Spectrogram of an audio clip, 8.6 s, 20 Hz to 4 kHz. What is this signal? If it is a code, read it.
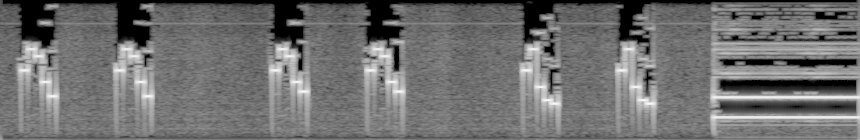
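Five-tone selective call (ZVEI), heard as quick runs of five tones, tones of about 70 ms. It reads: 88063 88063 88064 88064 88521 88521
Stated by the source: ZVEI five-tone call 88365 received on SDR.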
